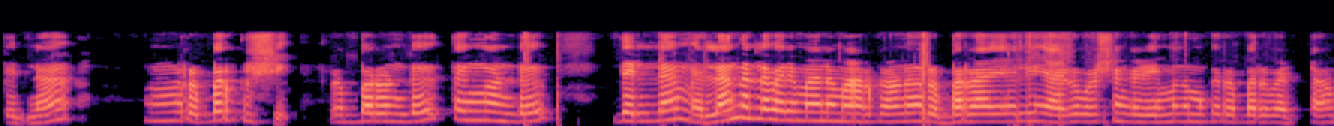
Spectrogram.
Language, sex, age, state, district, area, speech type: Malayalam, female, 45-60, Kerala, Thiruvananthapuram, rural, spontaneous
